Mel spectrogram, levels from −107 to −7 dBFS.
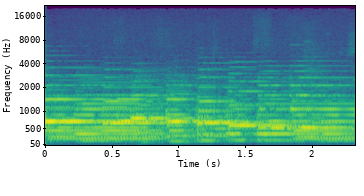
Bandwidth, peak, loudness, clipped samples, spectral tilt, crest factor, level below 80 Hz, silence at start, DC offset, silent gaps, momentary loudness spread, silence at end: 8.2 kHz; -6 dBFS; -19 LUFS; under 0.1%; -7 dB/octave; 12 dB; -76 dBFS; 0 s; under 0.1%; none; 3 LU; 0 s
